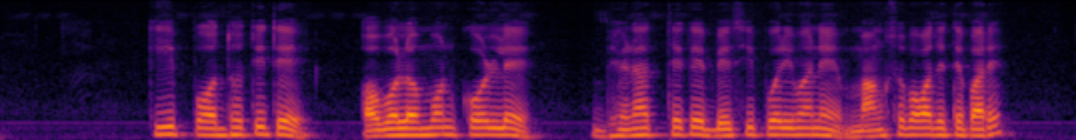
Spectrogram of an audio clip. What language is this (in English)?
Bangla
